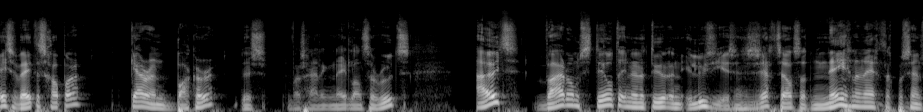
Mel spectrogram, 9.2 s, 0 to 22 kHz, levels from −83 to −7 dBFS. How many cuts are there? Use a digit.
1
